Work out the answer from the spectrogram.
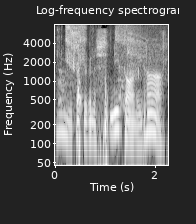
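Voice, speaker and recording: A man's voice: mid-range voice, brisk, very noisy. A man hosting a casual game session with his child, talking in a dry, teasing way. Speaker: let's-play host playing with his child. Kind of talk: casual gaming commentary. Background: loud game music.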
